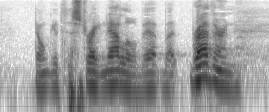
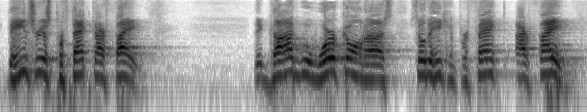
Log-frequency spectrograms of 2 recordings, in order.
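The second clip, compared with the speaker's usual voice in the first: loud, raised-pitch pulpit delivery; full-force preaching; 6 semitones higher, 15 dB louder than usual. Acted. Preacher warning the congregation about deliberate sin, full-force preaching. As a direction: drive it home with rising intensity.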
